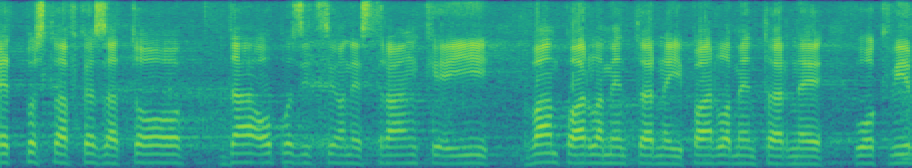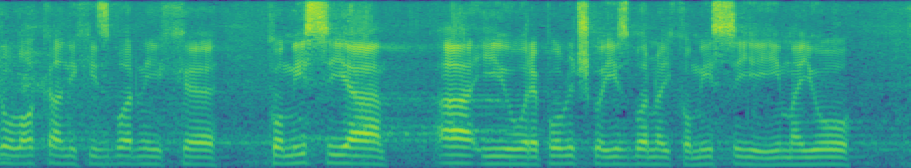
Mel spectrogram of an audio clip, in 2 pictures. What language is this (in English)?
Serbian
